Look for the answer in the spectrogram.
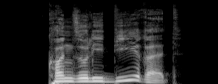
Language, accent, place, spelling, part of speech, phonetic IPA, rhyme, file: German, Germany, Berlin, konsolidieret, verb, [kɔnzoliˈdiːʁət], -iːʁət, De-konsolidieret.ogg
- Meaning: second-person plural subjunctive I of konsolidieren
